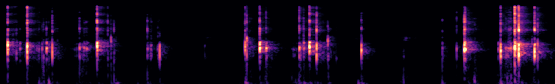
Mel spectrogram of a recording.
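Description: A hand-sized, rainbow segmented hard plastic slug fidget toy with hollow jointed segments is held in one hand and flexed and tapped with long manicured nails. Quick, dry, bright clicks and crackles of the segments come in short clustered bursts with brief pauses between. Each click dies away almost at once.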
